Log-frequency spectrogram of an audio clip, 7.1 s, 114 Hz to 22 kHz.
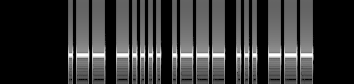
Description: Morse code, heard as a keyed tone, about 15 wpm, 700 Hz. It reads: W6JSO
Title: USA Call Signs - 5 Characters - Repeated 3x - 15wpm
